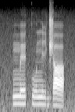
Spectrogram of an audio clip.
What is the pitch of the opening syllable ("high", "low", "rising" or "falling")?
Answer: high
